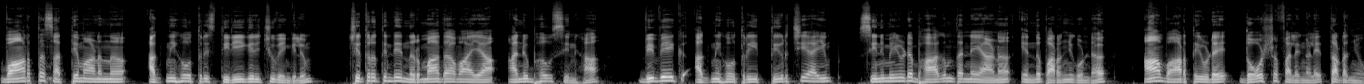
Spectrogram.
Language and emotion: Malayalam, neutral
